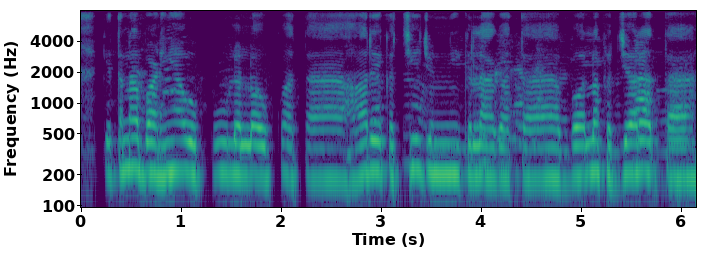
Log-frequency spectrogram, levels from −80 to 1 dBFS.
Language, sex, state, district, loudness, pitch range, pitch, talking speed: Bhojpuri, female, Uttar Pradesh, Gorakhpur, -32 LUFS, 185-205 Hz, 195 Hz, 115 wpm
